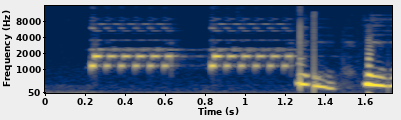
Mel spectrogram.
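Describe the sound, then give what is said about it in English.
A telephone rings twice in quick electronic trills, each a rapid burst of pulsing tones, followed by a sharp click as the line picks up and a brief voice. “All right, let's get into another phone call.”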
